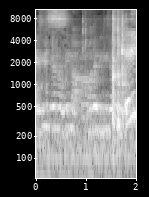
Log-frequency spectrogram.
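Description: Kitchen pots and utensils clinking and clattering, with a sharper knock about one and a half seconds in.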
